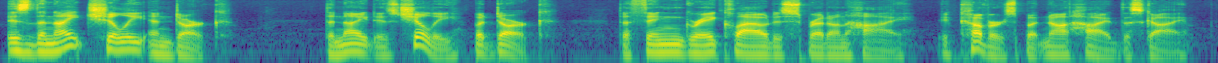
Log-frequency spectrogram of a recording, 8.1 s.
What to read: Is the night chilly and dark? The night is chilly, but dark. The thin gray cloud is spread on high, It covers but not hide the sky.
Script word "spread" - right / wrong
right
